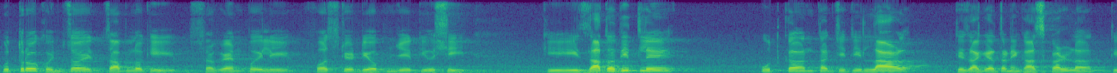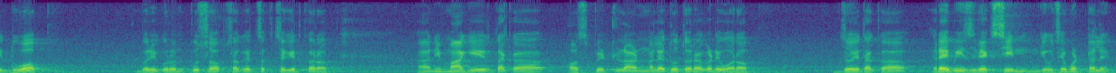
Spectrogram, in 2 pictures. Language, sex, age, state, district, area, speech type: Goan Konkani, male, 45-60, Goa, Bardez, rural, spontaneous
